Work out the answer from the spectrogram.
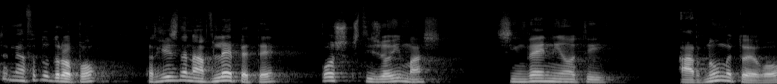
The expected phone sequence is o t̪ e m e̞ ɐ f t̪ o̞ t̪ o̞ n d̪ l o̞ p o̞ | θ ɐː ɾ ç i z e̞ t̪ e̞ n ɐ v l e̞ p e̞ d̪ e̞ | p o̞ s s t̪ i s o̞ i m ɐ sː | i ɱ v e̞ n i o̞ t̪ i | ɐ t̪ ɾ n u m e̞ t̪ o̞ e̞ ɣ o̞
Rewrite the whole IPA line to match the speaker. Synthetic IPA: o t̪ e m e̞ ɐ f t̪ o̞ t̪ o̞ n d̪ ɾ o̞ p o̞ | θ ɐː ɾ ç i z e̞ t̪ e̞ n ɐ v l e̞ p e̞ t̪ e̞ | p o̞ s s t̪ i z o̞ i m ɐ sː | i ɱ v e̞ n i o̞ t̪ i | ɐ ɾ n u m e̞ t̪ o̞ e̞ ɣ o̞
